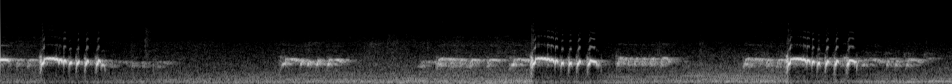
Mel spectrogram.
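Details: Zebra dove, local wild birds, call used as a lure: rapid bubbling trills alternating with soft level purring hums, three trill phrases spaced a few seconds apart.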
